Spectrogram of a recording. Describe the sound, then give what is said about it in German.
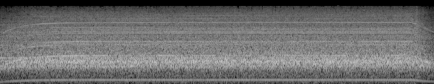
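Two hair dryers, one a Braun, set equally far from the microphone, run together as one loud, steady blowing roar with a low motor hum, holding constant for about four seconds before winding down. No voices. “Und wenn ich beide gleichzeitig anmache, dann hört man den einen gar nicht mehr, weil der andere alles übertönt.”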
